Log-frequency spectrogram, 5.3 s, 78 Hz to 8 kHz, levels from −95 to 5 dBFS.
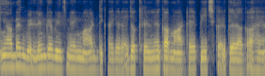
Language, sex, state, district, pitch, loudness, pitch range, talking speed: Hindi, male, Chhattisgarh, Raipur, 120 Hz, -20 LUFS, 110-125 Hz, 250 wpm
